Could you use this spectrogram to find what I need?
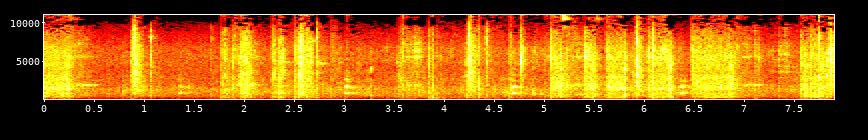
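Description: Metal knocks and clanks.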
